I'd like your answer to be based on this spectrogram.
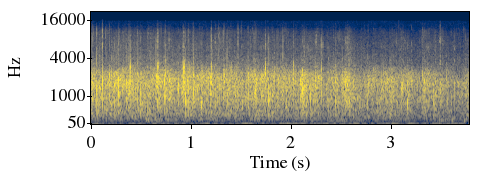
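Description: A church audience applauds steadily as a guest returns to their seat, a dense, even wash of many hands clapping with no break.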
